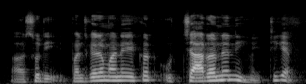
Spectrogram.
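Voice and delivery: normal talking voice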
